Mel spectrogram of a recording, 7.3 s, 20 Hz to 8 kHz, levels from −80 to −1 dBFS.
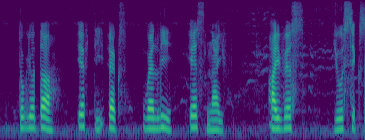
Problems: none marked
